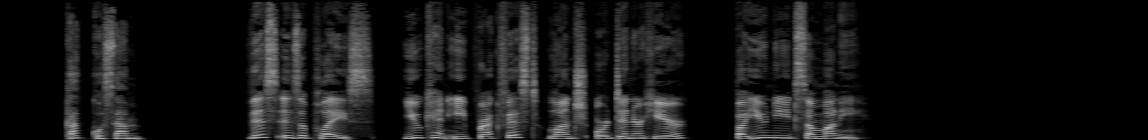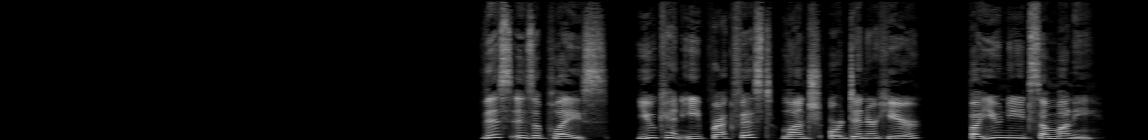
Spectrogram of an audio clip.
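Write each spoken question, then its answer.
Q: This is a place. You can eat breakfast, lunch, or dinner here, but you need some money.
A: restaurant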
